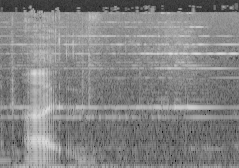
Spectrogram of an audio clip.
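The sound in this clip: A phone rings with a steady electronic tone that holds throughout, while a voice speaks briefly near the start.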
